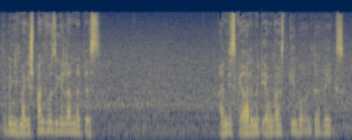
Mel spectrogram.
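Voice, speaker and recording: A man's voice: a little high, fairly even intonation, fast talker, creaky, a little mellow, a little hiss or hum. A man commenting casually as he goes.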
